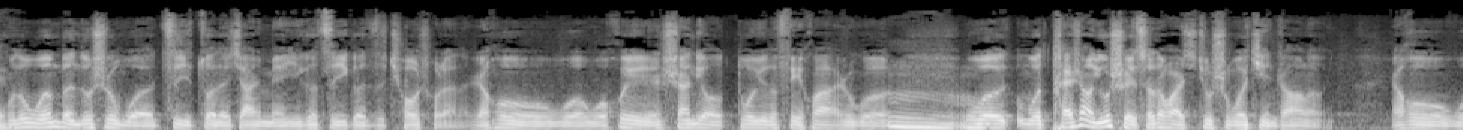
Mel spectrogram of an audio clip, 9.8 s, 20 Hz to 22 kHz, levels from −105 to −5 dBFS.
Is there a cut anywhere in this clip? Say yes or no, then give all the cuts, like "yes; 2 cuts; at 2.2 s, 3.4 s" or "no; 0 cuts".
no; 0 cuts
